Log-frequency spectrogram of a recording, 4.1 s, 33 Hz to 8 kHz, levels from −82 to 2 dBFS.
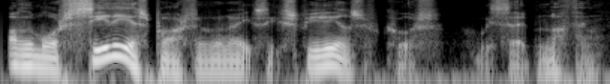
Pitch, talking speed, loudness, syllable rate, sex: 100 Hz, 205 wpm, -17 LUFS, 5.7 syllables/s, male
